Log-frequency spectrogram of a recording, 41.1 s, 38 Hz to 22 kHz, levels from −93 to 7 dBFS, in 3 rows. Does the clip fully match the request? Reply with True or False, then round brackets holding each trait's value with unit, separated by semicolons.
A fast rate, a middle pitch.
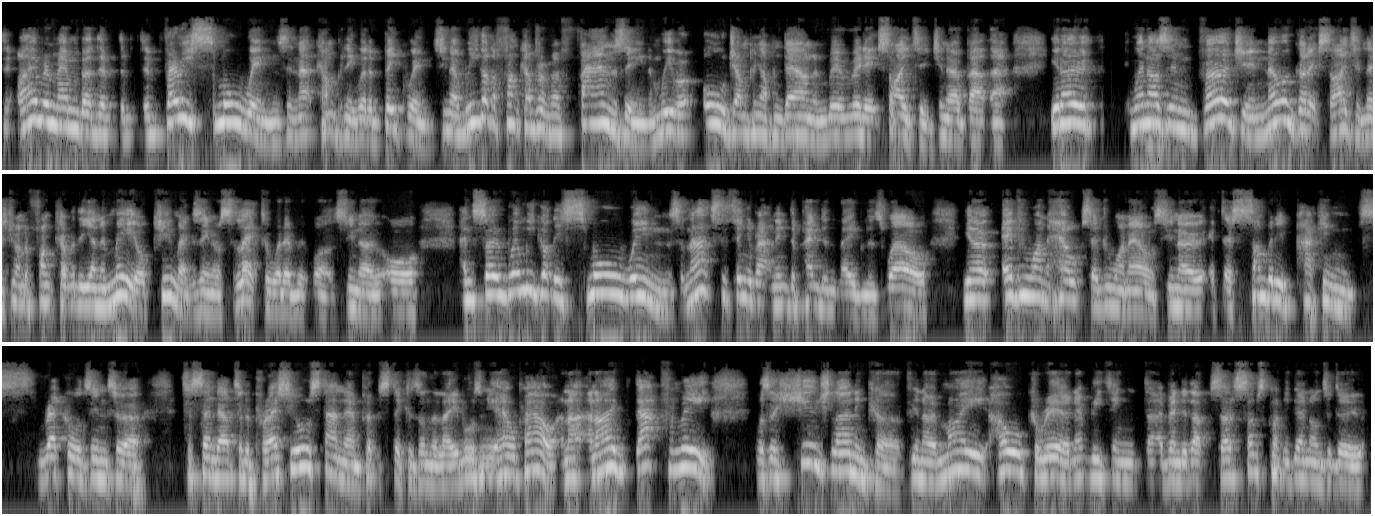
True (230 wpm; 165 Hz)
